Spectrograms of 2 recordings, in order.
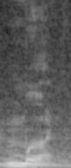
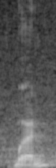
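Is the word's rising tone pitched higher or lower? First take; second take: lower; higher. First: The rising tone is deeper and lower. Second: The rising tone is pitched relatively high. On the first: "ในภาษาละนานั่นน่ะเสียงจัตวายาวอย่างอี้นะจะออกลึกกว่าต่ำกว่า" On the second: "ในภาษาไทยก็อ่านอ่าอ่านทั่วไปก็เหมือน"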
